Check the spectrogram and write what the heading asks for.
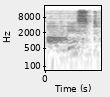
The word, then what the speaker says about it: amidst: नेसल्ड मतलब उनके बीच में बना हुआ एक घर, और अमिस्ट मतलब बीच में, यहाँ पर भी डी साइलेंट है।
